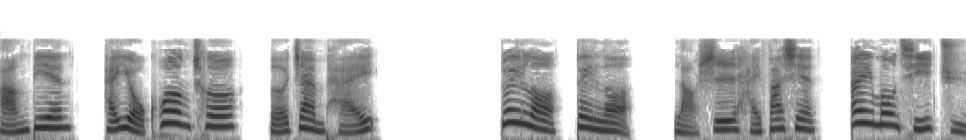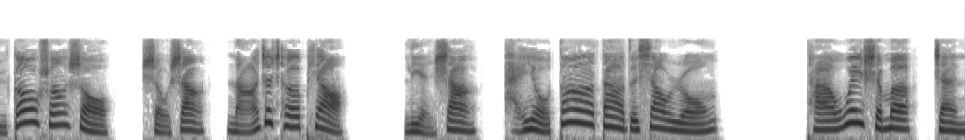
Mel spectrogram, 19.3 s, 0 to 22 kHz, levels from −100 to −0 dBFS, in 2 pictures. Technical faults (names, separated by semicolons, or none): low-delay AAC compression; AAC frame loss with muting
